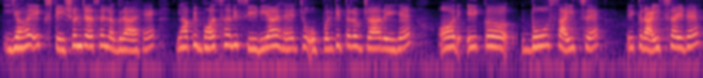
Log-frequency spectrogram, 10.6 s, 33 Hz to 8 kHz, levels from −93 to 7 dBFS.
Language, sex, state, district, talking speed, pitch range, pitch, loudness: Hindi, female, Bihar, Supaul, 165 wpm, 270-320 Hz, 295 Hz, -18 LUFS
